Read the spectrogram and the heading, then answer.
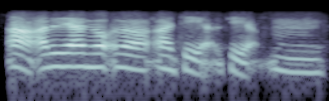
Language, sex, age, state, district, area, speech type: Malayalam, female, 30-45, Kerala, Kollam, rural, conversation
